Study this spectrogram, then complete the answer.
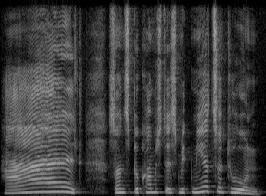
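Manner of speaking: high, loud little mouse voice; mouse warning. A narrator's reading. Brave little mouse threatens the huge monster, high and loud.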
